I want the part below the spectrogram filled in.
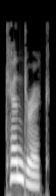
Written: kendrick

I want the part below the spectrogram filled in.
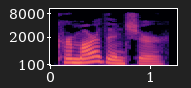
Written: carmarthenshire

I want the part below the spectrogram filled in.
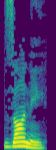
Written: Zani

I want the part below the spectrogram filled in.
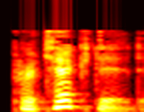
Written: protected

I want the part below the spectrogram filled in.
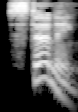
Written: stunning

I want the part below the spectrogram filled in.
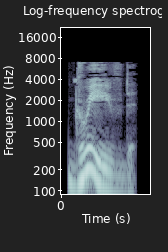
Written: grieved

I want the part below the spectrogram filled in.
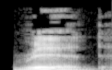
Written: rid

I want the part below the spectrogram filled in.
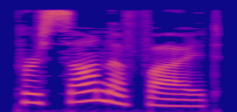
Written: personified

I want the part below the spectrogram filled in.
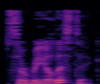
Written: surrealistic

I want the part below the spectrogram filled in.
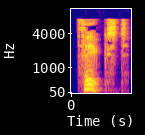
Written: fixed

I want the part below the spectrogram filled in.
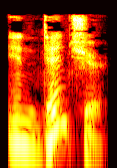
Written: indenture

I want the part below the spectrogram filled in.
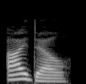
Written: idell

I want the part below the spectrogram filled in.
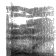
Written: wholly

